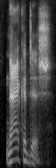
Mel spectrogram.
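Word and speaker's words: Nacogdoches: it I uh yeah Jerry Davis says it's pronounced nagad dis nackadish really is it what's that that's on them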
